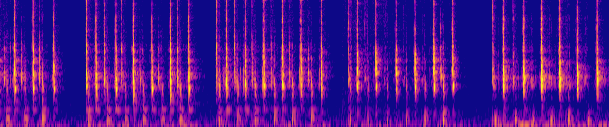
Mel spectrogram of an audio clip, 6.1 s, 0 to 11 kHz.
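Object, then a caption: Plastic mechanical keyboard. A single gloved hand taps the plastic keycaps of a small black Razer BlackWidow V3 65% mechanical gaming keyboard on a desk with its fingertips. Bright, sharp clacks come in five quick bursts separated by short pauses, each click dying away almost instantly.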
